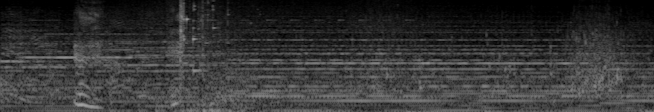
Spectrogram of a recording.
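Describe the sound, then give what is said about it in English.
A water jug drops and smashes in a sharp, fairly loud crash, with a second clattering hit just after, over a busy background of voices and a steady watery hiss. “My water jug is getting in the way.”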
